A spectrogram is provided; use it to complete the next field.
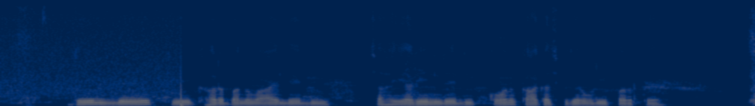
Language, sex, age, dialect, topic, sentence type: Maithili, male, 18-24, Angika, banking, question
